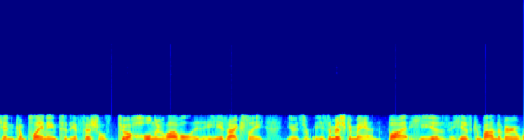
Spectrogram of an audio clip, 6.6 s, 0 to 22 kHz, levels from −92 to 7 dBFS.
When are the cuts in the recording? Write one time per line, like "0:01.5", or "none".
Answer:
0:01.3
